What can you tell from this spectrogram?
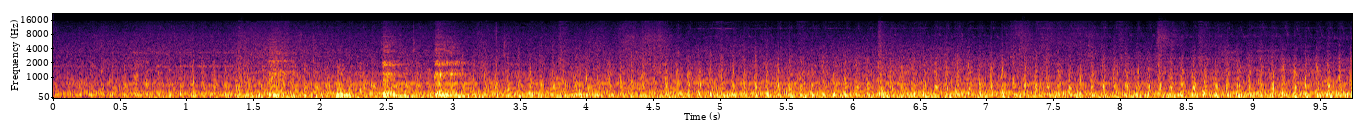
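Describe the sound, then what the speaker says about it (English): An enemy helicopter in the video game Deus Ex: Mankind Divided produces a faint, distant, steady rotor rumble under a low wash of game ambience, with a few soft clicks along the way. "Enemy helo sighted."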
